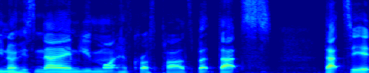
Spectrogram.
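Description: The recording is very clean, with a silent background. A man speaks at a moderate pace with an Australian accent. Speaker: singer. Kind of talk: casual chat.

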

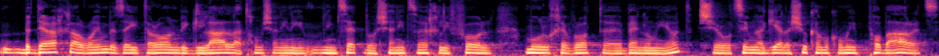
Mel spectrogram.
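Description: A man with a slight American accent speaks at medium pitch and a moderate pace, his intonation monotone and flat and his loudness very even. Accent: mild American accent in Hebrew. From United States. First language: English (speaking Hebrew). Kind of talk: interview.

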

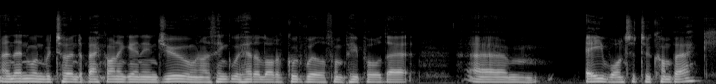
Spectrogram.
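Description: A man with a Danish accent, medium pitch, moderate pace, flat monotone delivery and very even loudness, in a very clean recording with a silent background. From Denmark. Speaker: business founder. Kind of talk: interview. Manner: halting.

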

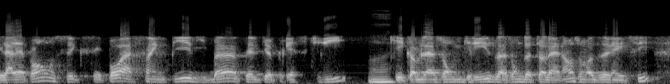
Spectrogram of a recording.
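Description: A man has a normal speaking voice, talking at a fairly quick pace and a medium pitch with fairly even intonation. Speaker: hockey analyst. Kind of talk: radio interview.

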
